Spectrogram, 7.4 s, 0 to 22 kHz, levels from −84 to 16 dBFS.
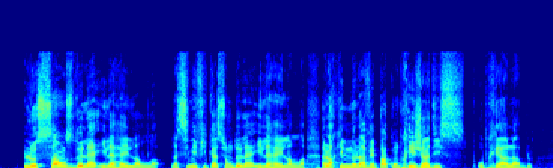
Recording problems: none

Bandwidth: 15 kHz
